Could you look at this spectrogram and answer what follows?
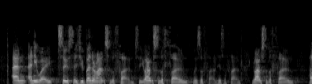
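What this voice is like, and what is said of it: Usual voice. Nothing is said of it.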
